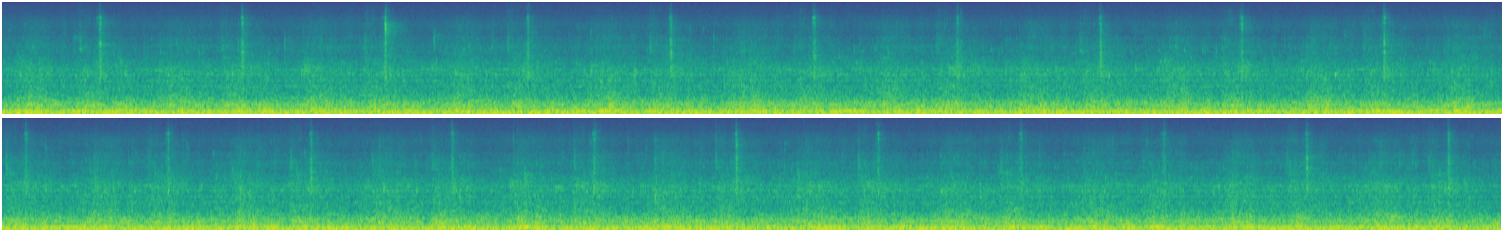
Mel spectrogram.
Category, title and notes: Soundscapes > Indoors
Dishwasher running in the evening. It’s a Bosch dishwasher full of plates and stuff.
water, Dishwasher, wash, washing, washer, machine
